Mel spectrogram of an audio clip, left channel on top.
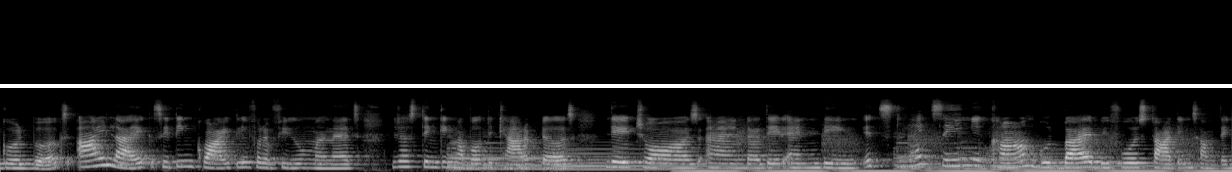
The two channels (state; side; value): silent; left; digital silence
